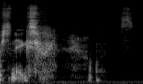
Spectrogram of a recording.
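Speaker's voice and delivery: hushed, secretive whisper. Real, not acted. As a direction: breathe it like a spooky secret. Ominous question about hidden snakes.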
